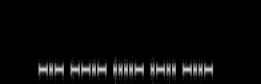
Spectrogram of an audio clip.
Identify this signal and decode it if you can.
Morse code, heard as a keyed tone, about 45 wpm, 700 Hz. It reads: KQ4LX
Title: USA Call Signs - 4x Character Spacing - 45wpm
